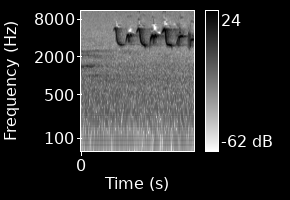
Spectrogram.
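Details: Song of a European pied flycatcher recorded 6 May 2012 in Viertola, Vantaa, Finland: a rhythmic series of about six high, sweet, down-slurred two-part notes repeated quickly and evenly, growing slightly louder, over a quiet background.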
